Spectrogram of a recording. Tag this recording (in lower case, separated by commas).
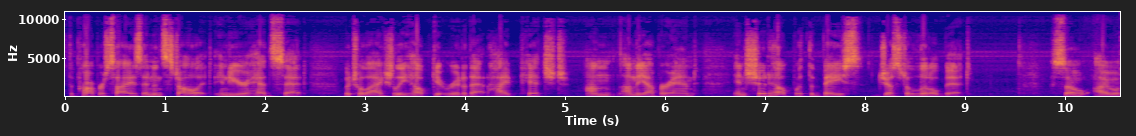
speech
